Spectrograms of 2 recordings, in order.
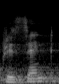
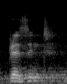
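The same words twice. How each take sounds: First: The stress is on the second syllable. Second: The stress is on the first syllable. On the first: It is used as a verb. "is the word" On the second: It is used as a noun. "that is the noun"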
